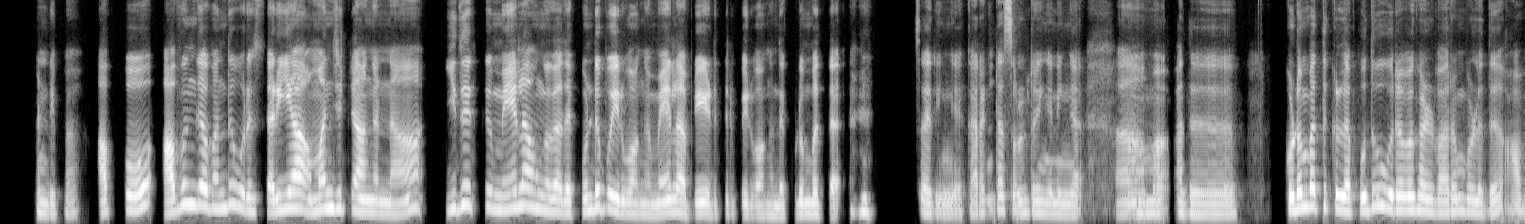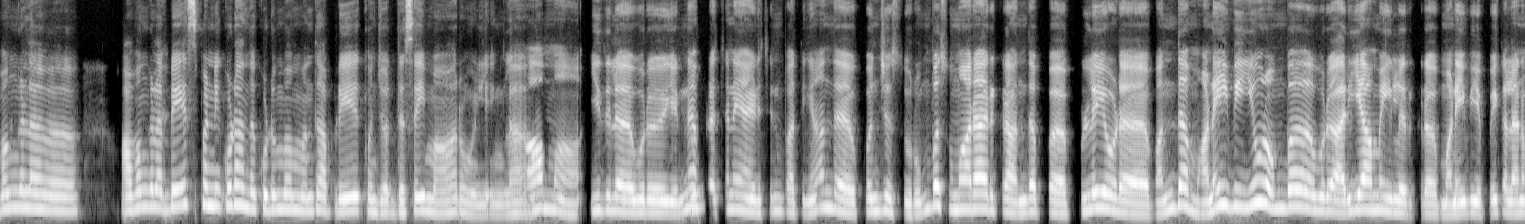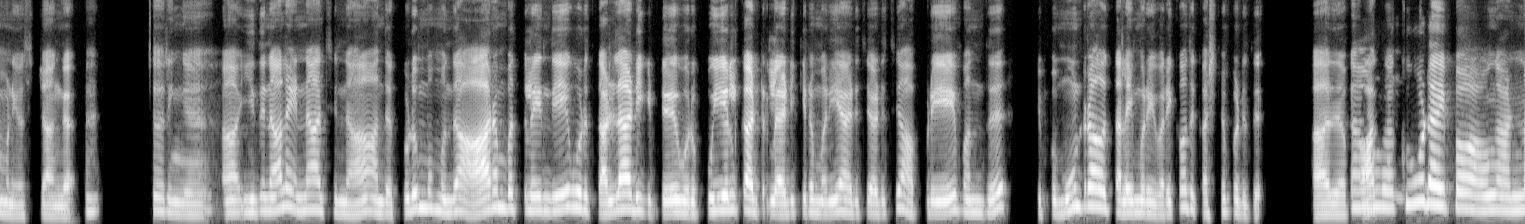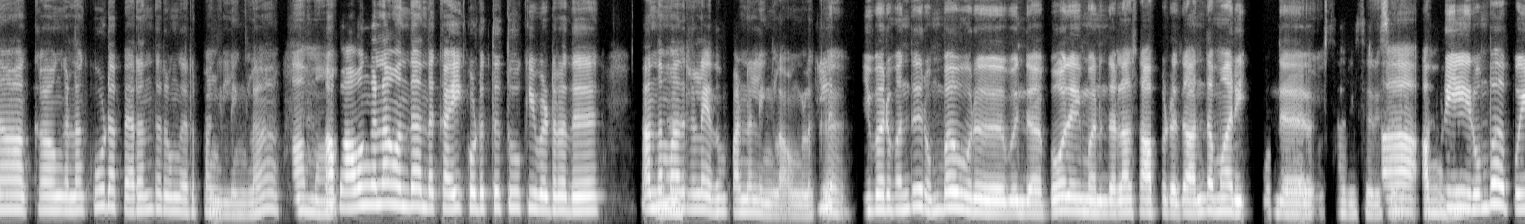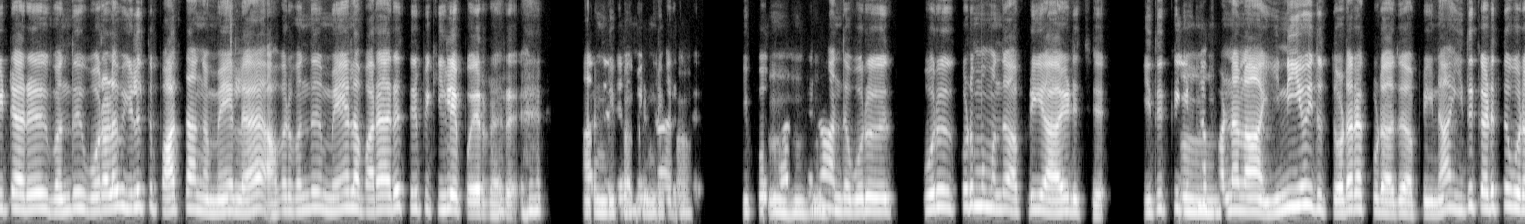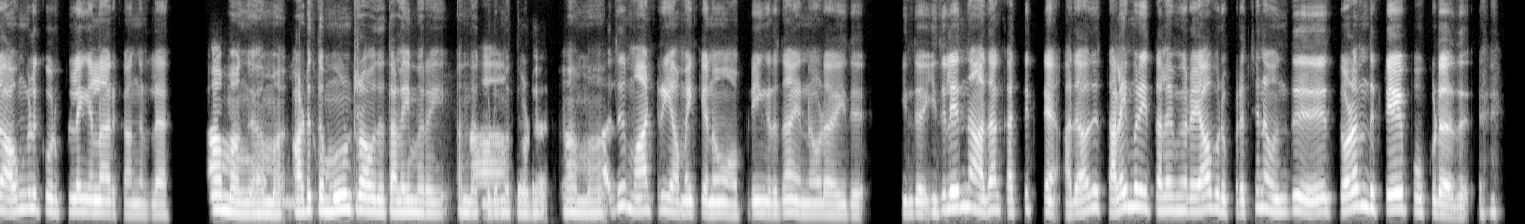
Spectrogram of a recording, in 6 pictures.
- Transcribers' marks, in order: chuckle; other background noise; in English: "ஃபேஸ்"; other noise; "போய்" said as "பேய்"; chuckle; "பிறந்தவங்க" said as "பிறந்தறுங்க"; laugh; unintelligible speech; chuckle
- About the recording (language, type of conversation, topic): Tamil, podcast, உங்கள் முன்னோர்களிடமிருந்து தலைமுறைதோறும் சொல்லிக்கொண்டிருக்கப்படும் முக்கியமான கதை அல்லது வாழ்க்கைப் பாடம் எது?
